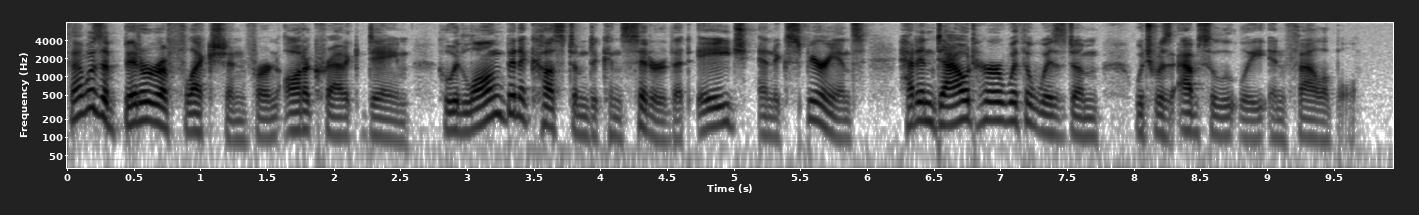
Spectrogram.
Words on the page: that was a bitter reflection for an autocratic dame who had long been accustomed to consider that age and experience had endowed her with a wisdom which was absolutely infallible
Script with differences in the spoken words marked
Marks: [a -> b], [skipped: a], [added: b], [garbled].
that was a bitter reflection for an autocratic dame who had long been accustomed to consider that age and experience had endowed her with a wisdom which was absolutely infallible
